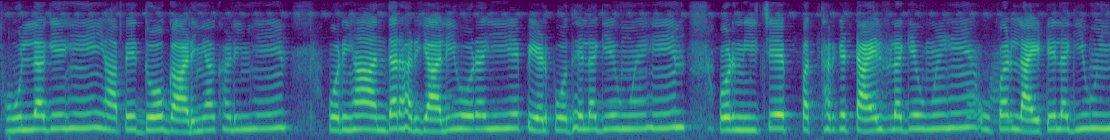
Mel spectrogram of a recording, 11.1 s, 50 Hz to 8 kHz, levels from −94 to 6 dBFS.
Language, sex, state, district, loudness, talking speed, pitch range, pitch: Hindi, female, Bihar, Begusarai, -19 LUFS, 180 wpm, 270-295 Hz, 285 Hz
